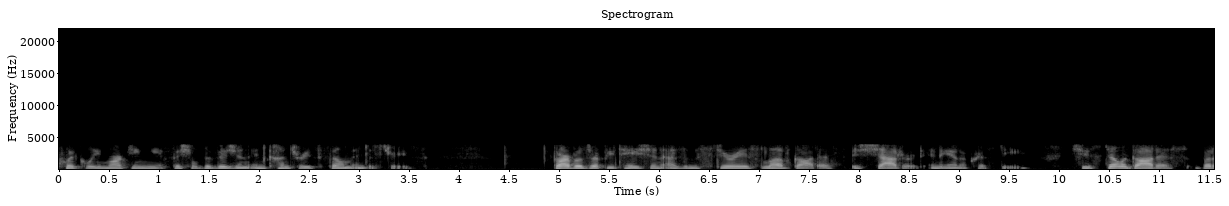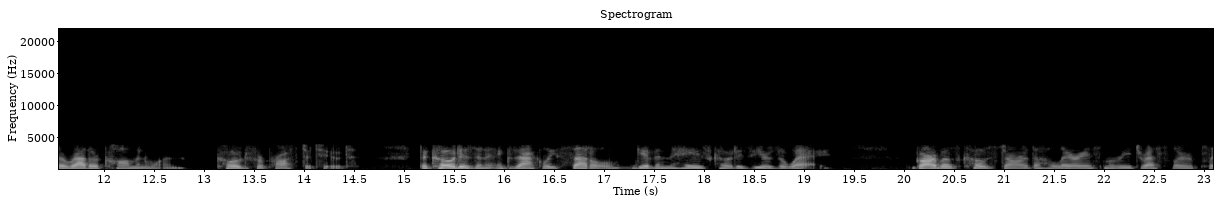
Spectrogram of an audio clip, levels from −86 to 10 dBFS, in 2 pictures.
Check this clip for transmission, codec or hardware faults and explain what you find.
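Yes, there is one fault: lost AMR speech frames at 0.96–1.06 s, 6.46–6.52 s and 15.86–15.95 s. The decoder stretched the last good frame with falling gain, so the speech smears and fades rather than cutting to silence or clicking.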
